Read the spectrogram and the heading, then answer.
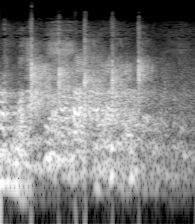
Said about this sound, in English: Yeah. Three claps.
